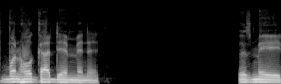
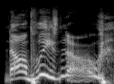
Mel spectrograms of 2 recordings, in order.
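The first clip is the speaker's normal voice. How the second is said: high squealing plea, much higher; mock pleading victim; slower than usual. Streamer acting out a tortured viewer, high squealing plea. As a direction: beg like a tortured kid. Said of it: "torturing you like Cartman".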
